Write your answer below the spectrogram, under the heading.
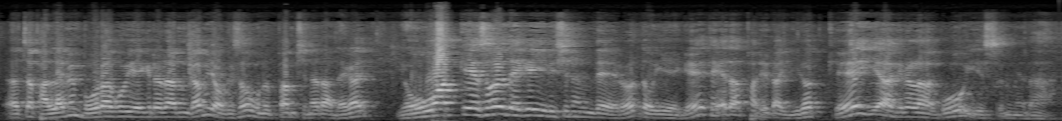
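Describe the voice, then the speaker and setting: A man's voice: fairly high pitch, darkish tone. A male pastor with a Jeolla accent lecturing at a Bible seminar, rambling with many fillers and putting questions to his listeners. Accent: Korean Jeolla dialect. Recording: echoey room with faint noise.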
